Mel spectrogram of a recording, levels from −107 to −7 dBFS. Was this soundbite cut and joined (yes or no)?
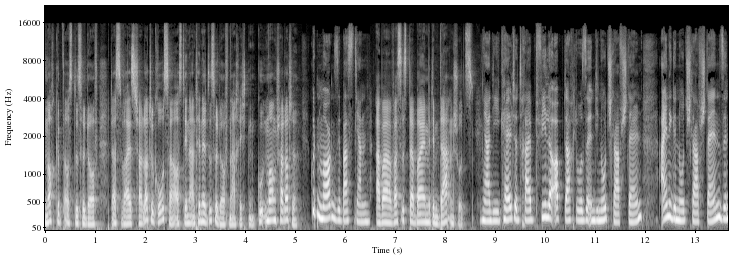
yes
